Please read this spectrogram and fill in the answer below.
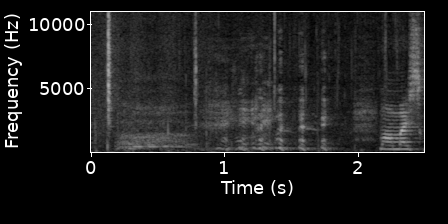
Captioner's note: all laughing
